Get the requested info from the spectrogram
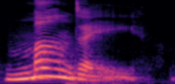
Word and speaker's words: Monday: Se escreve com O-M-O-N-D-A-Y, mas esse O não vai ter esse som Monday, tá? E sim Monday, Monday. O mais próximo, se a gente pensar em português, é Monday.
